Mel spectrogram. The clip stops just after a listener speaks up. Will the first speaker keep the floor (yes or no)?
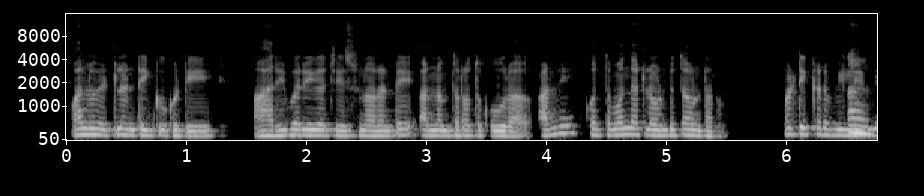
yes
